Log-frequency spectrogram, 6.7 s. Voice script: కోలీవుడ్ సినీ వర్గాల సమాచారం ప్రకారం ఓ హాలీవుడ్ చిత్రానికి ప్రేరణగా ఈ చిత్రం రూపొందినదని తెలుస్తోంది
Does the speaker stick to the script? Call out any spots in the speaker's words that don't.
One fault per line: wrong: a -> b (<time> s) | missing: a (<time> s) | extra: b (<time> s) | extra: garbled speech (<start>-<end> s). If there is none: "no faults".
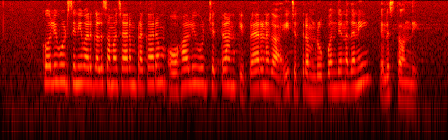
no faults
